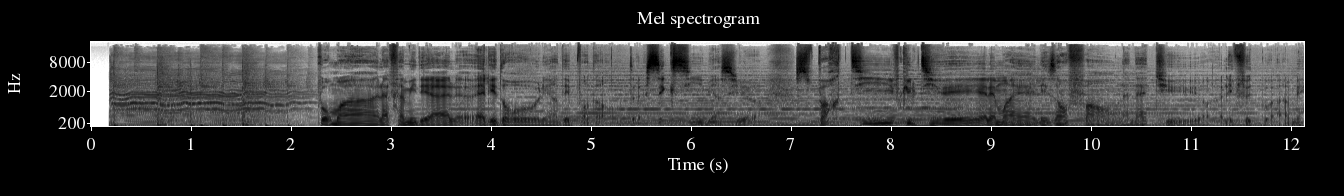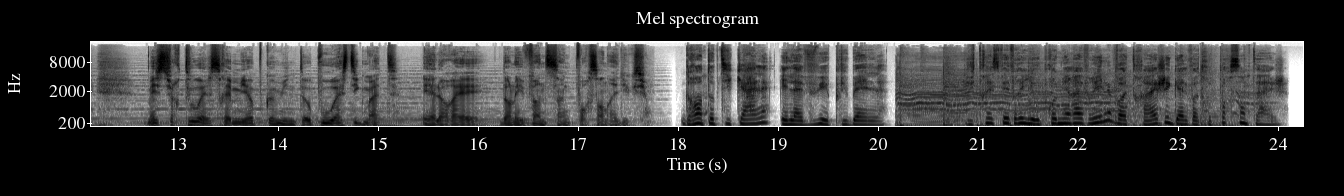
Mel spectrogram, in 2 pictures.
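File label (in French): douce, comédienne voix off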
